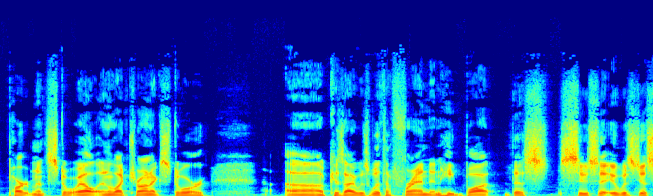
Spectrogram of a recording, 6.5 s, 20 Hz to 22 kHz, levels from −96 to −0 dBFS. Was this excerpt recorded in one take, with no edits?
yes; 0 cuts

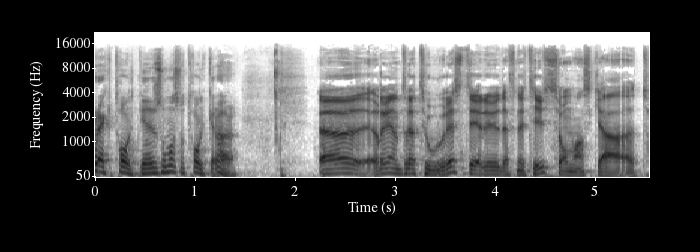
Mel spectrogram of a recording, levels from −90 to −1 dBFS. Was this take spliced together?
no; 0 cuts

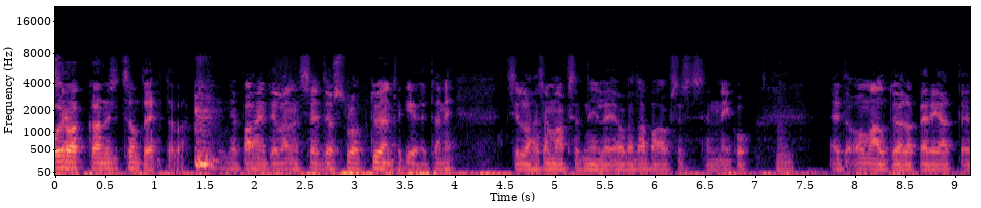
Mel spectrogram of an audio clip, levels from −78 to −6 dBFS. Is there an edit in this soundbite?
no; 0 cuts

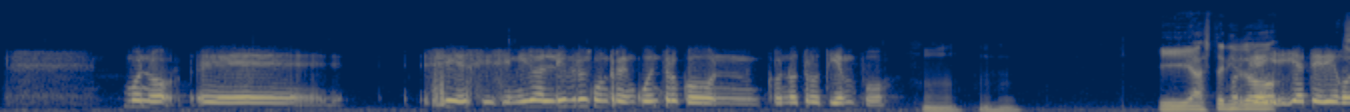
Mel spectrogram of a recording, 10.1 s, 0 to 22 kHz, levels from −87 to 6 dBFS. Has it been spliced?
yes; 3 cuts; at 3.5 s, 4.4 s, 7.2 s

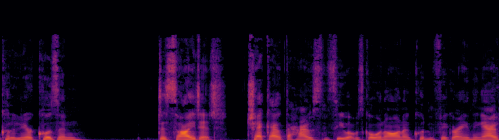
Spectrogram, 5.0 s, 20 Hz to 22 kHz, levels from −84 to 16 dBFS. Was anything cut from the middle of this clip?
yes; 1 cut; at 2.4 s

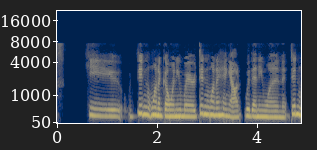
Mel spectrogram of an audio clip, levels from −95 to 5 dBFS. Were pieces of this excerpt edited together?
no; 0 cuts

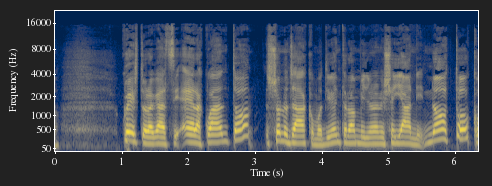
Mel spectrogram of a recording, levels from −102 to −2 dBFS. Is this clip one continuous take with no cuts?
yes; 0 cuts

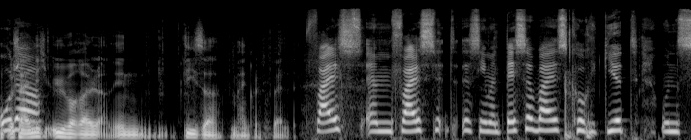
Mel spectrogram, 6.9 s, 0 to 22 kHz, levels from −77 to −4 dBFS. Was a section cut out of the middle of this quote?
yes; 1 cut; at 1.7 s

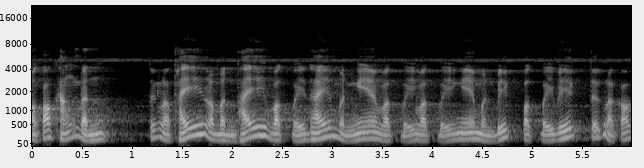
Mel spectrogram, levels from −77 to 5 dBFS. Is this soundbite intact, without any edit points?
no; 1 cut; at 3.8 s

